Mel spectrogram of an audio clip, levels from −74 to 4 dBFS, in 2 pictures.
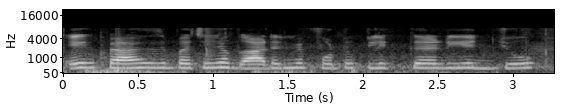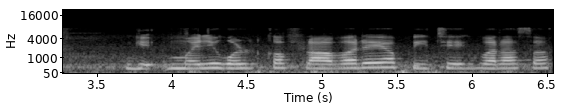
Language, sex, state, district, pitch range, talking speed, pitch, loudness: Hindi, male, Bihar, West Champaran, 250-275 Hz, 220 wpm, 265 Hz, -18 LUFS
